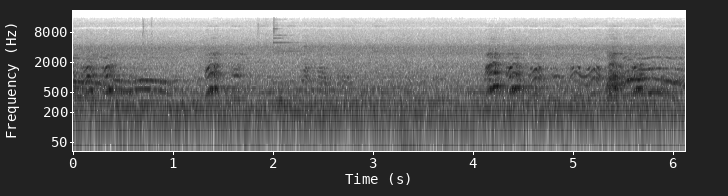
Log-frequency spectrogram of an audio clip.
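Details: Dog barking loudly in the street, with clusters of quick, yelping barks at irregular intervals, around four bursts in six seconds, over a constant background hiss.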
